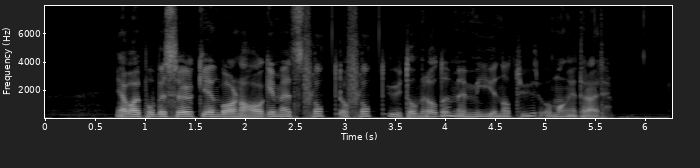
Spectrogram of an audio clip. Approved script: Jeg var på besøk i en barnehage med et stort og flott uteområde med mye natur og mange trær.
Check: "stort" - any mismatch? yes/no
yes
